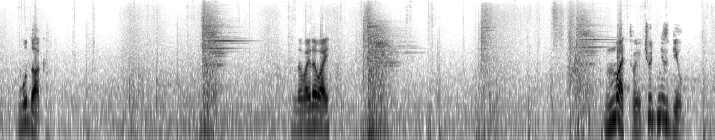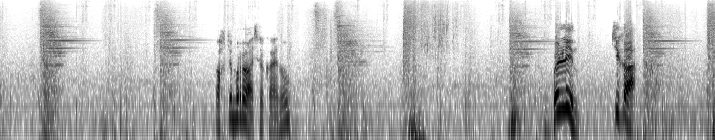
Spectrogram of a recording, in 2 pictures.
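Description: Blades clang sharply against metal armour and a shield, again and again.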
